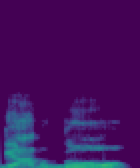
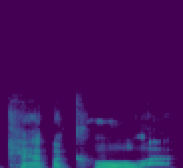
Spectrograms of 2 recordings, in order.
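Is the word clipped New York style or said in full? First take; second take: clipped; full. First: The word is clipped, with dropped final vowel. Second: The word is said in full with every syllable. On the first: "what what people claim to be Italian is not not Italian" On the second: "I'm doing it wrong also"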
